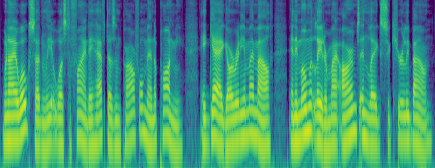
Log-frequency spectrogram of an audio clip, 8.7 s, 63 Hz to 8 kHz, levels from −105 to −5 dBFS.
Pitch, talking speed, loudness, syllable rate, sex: 140 Hz, 215 wpm, -20 LUFS, 5.8 syllables/s, male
